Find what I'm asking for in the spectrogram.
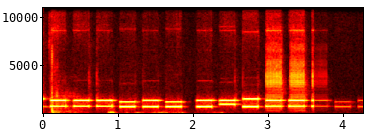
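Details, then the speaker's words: DTMF dial tones from a wavetable generator at amplitude 64: about nine two-note beeps, some turning harsh, hissy and buzzing as the waveform overflows. Dropping to 63 keeps sums within 0–127 and the tones clean. DTMF buzzing from amplitude overflow. "Yeah, it's not sounding right. I don't know if you can hear that, but it's definitely buzzing. So, if we go down to 63, we can avoid that buzz."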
